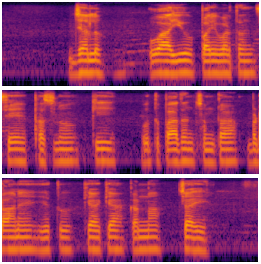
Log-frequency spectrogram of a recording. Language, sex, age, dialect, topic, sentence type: Hindi, male, 25-30, Garhwali, agriculture, question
